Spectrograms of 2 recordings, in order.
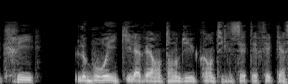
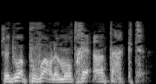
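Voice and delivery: higher, sharp irritated king; 7 semitones higher than usual. A narrator's reading. The king irritably orders wine from a servant. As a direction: snap the order like an annoyed king. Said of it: "d'un ton irrité".

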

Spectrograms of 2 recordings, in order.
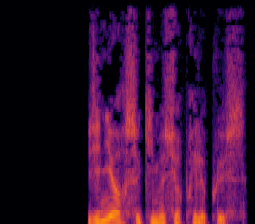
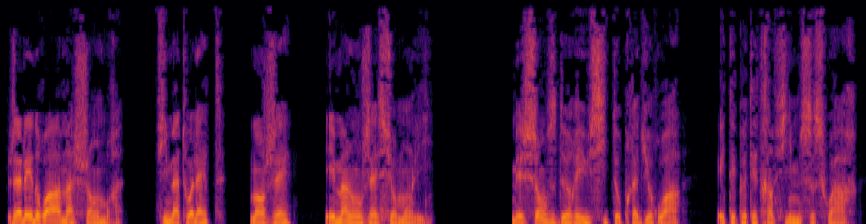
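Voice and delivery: ordinary delivery

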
